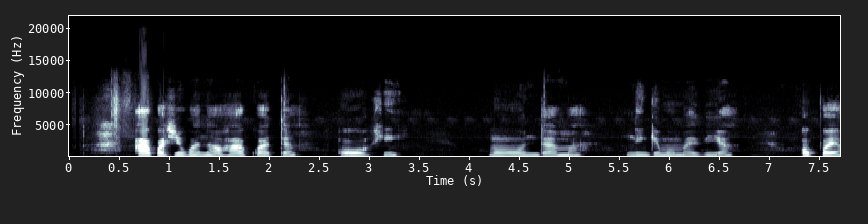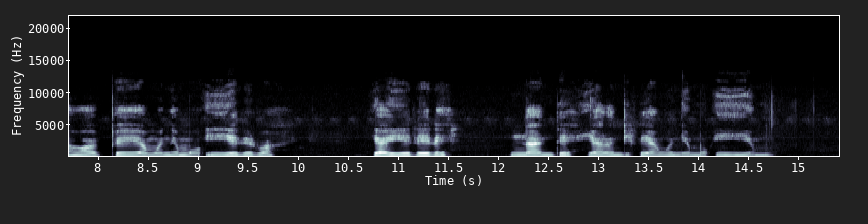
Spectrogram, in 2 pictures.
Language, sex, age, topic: Oshiwambo, female, 25-35, agriculture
